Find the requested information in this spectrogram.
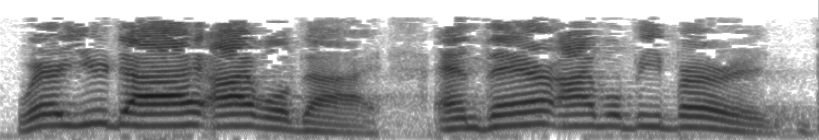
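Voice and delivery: loud, high-pitched declaration of loyalty; forceful vow. Acted. Ruth vowing loyalty to Naomi, forcefully proclaimed. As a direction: proclaim it at full preaching force. Preacher voices Ruth's solemn vow.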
